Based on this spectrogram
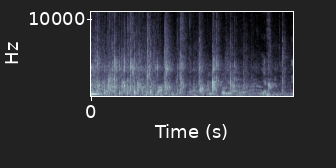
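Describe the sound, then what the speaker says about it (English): An audience at a youth public speaking contest applauds the speakers, dense clapping with crowd noise and some talk underneath. "You have to give them a bigger round of applause."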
